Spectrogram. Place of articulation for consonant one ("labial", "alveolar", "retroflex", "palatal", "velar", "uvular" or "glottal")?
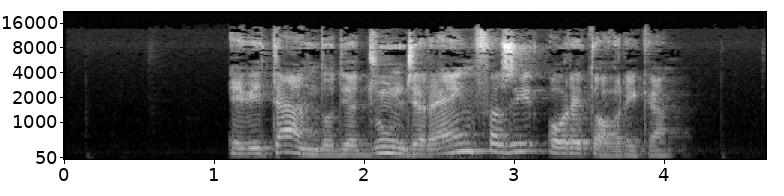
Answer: labial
